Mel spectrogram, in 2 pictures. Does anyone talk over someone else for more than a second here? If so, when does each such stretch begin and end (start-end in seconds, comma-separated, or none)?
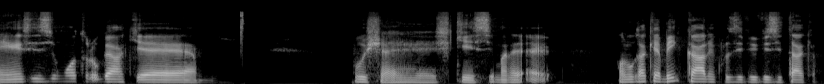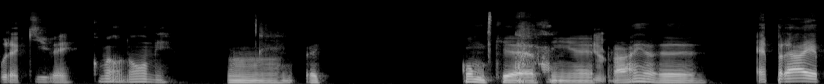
none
